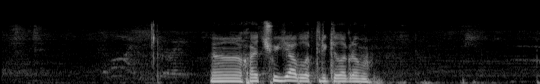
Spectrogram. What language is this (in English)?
Russian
